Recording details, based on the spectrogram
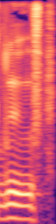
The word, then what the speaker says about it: Louv: Richard Love, or Louv, I believe his name is pronounced Louv, L O U V.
